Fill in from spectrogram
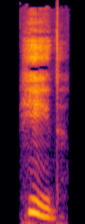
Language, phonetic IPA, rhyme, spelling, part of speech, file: Hungarian, [ˈhiːd], -iːd, híd, noun, Hu-híd.ogg
- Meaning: 1. bridge (construction or natural feature that spans a divide) 2. bridge (prosthesis replacing one or several adjacent teeth)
